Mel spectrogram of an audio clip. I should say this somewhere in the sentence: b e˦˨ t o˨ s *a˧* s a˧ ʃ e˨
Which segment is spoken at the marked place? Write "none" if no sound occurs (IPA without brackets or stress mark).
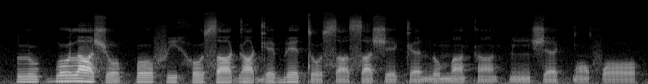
a˨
